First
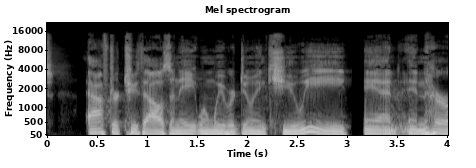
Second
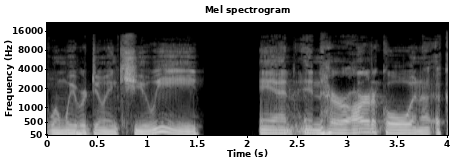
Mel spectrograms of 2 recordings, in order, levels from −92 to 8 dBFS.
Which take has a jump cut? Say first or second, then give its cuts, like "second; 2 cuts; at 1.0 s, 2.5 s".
first; 1 cut; at 3.1 s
